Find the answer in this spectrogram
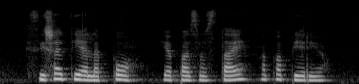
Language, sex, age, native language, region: Slovenian, female, 18-29, Slovenian, Drava region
